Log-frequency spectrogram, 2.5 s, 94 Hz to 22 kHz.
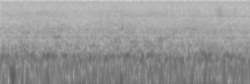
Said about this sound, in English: L train to 8th Avenue making all stops. Next stop on this train is Lorimer Avenue.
